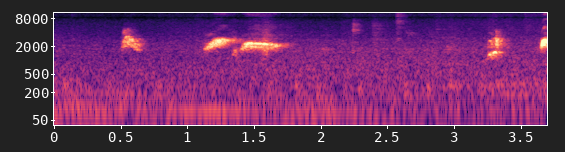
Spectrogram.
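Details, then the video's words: Caged red-whiskered bulbul in the morning giving a few scattered whistled notes, short slurred phrases with long quiet gaps between them. "กระตุ้นนก ให้คึกคัก ยามเช้า เสียงร้องเสียงริกนกกรงหัวจุก"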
